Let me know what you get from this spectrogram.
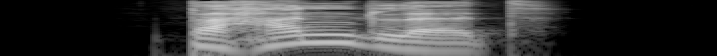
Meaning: second-person plural subjunctive I of behandeln
- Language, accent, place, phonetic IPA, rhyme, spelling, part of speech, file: German, Germany, Berlin, [bəˈhandlət], -andlət, behandlet, verb, De-behandlet.ogg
